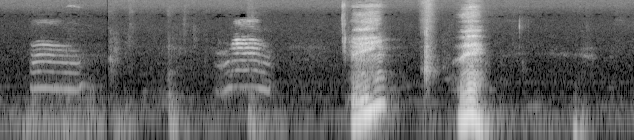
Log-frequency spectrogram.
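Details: Munchkin cat indoors giving two drawn-out, harmonic-rich meows about two seconds apart, each steady then slightly falling, followed by a person's louder talking and short vocal bursts.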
